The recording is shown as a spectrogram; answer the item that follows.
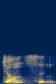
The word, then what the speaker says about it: Jonson: And we should note his name is Johnson, but it's spelled Jonson.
